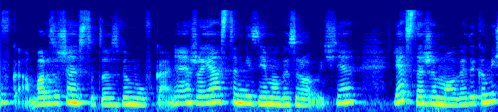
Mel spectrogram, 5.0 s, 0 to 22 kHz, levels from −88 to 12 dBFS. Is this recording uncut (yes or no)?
yes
